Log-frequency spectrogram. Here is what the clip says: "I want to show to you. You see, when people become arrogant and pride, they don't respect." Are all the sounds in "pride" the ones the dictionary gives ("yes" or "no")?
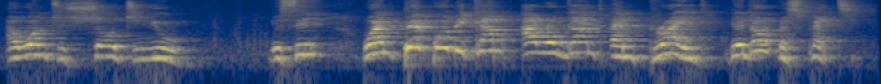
yes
